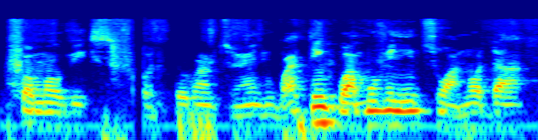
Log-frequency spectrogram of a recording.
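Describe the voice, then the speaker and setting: A crowd murmurs in the background as a Nigerian instructor in his thirties answers questions briskly in a low voice with little pitch movement. His easygoing online class has a chatty feel, peppered with fillers and restarts.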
